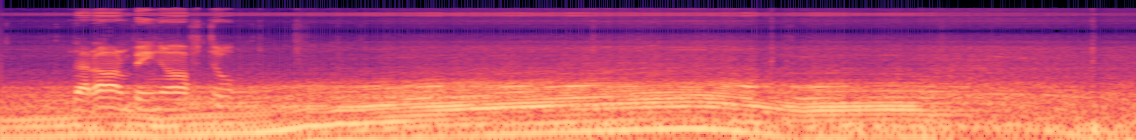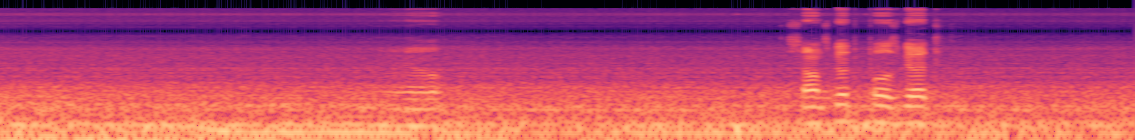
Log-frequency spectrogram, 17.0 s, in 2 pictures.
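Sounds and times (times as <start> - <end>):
car engine accelerating: 0.0 - 12.3.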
